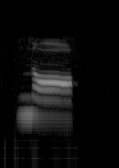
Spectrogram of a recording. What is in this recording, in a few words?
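"nok6", Cantonese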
